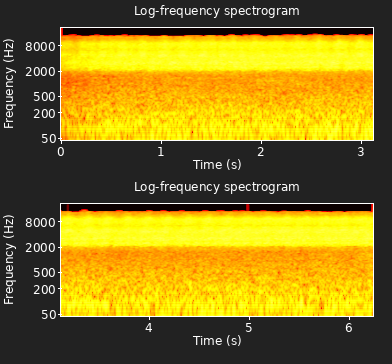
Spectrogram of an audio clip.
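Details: Summer chorus of bear cicadas at the great camphor tree in Daitokuji Park, Nagasaki, Japan, in the morning: an unbroken, shimmering high hiss with faint rapid pulsing, steady and loud throughout.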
